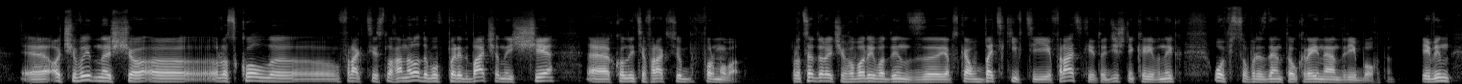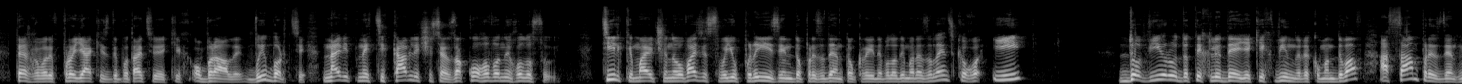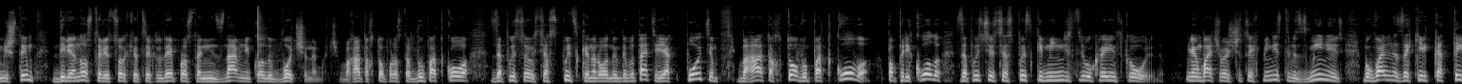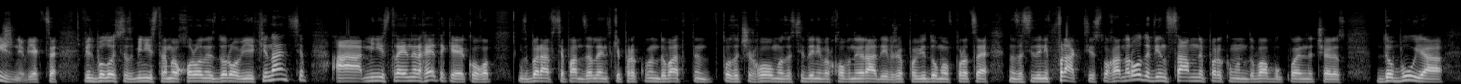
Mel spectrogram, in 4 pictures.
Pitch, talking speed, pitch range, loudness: 155 Hz, 160 wpm, 140-175 Hz, -23 LUFS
